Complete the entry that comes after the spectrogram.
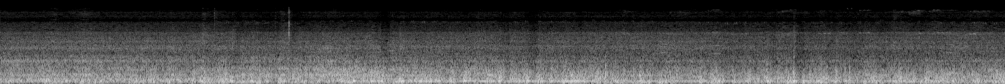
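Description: Passenger train running out of a station, heard from an open coach doorway: a steady rumble and rush of wheels on the track, with a low hum in the middle.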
